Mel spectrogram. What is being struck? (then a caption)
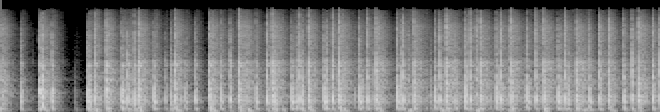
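Plastic pump bottle. Fingertips and nails tap rapidly on a partly full, hollow, translucent plastic CeraVe cleanser pump bottle. Dense, irregular, short hollow knocks with a mid-range tone and a clicky edge follow one another with almost no ring.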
